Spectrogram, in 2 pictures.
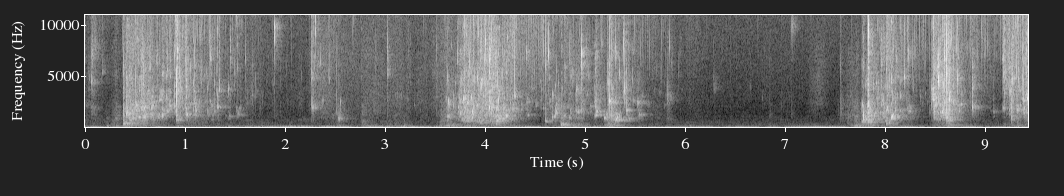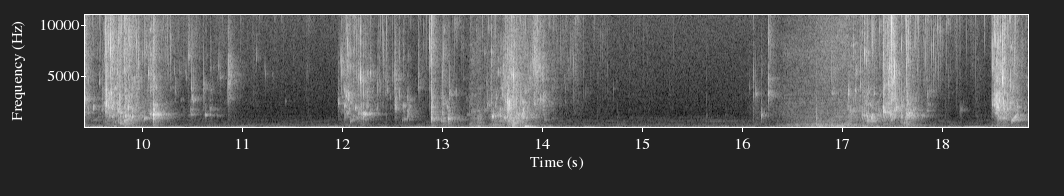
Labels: Is something on fire?
no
